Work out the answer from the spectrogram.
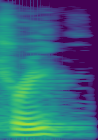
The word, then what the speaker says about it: trie: my holiday pictures in comes from the word retrieve and that's why it's pronounced a tree but you know some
